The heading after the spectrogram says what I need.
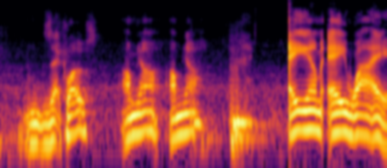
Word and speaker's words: Amaya: And I'm not going to be able to pronounce this guy's name, but we're going to call him Miguel Omaha. Is that close? Amya. A m A ya.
